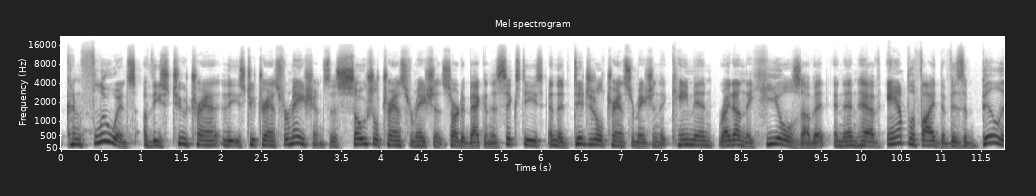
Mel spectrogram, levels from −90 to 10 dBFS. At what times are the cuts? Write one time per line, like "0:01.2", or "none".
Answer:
none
